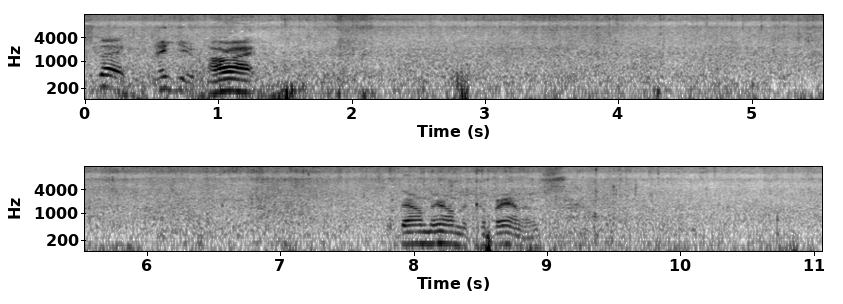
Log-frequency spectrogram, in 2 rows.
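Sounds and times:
surf washing against rocks: 0.0 - 11.0
wind on microphone: 0.0 - 11.0.

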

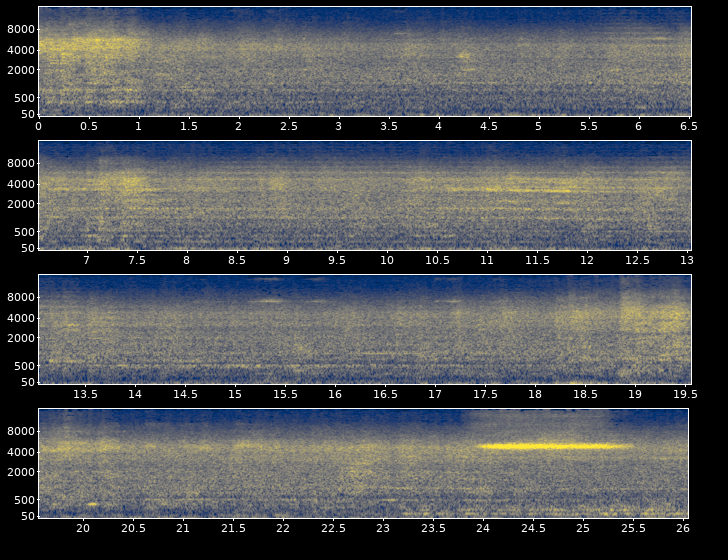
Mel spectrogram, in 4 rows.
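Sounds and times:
train wheels rumbling on rail: 0.0 - 26.0.

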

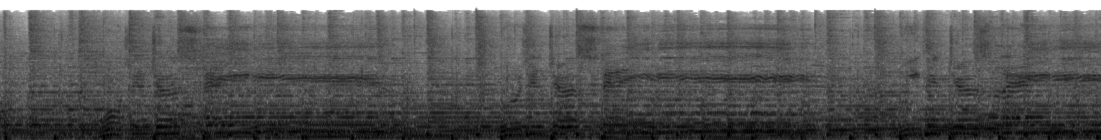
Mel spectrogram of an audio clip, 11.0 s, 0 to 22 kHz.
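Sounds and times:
drum beat: 0.0 - 11.0
electric bass: 0.0 - 11.0
strummed acoustic guitar: 0.0 - 11.0.

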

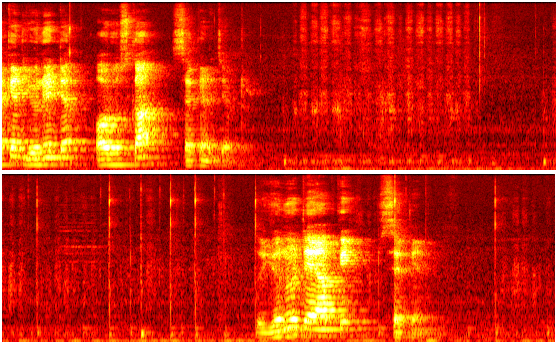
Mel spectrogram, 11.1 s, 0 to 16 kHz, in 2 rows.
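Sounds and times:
stylus scratching on pen tablet: 2.8 - 4.8, 5.4 - 8.0, 10.3 - 11.0.

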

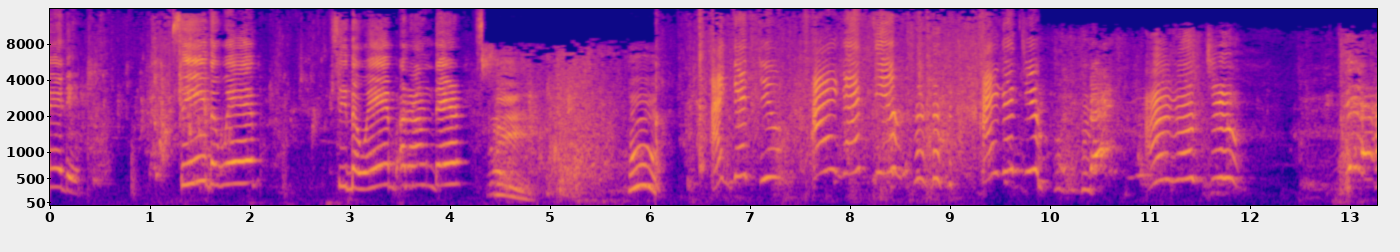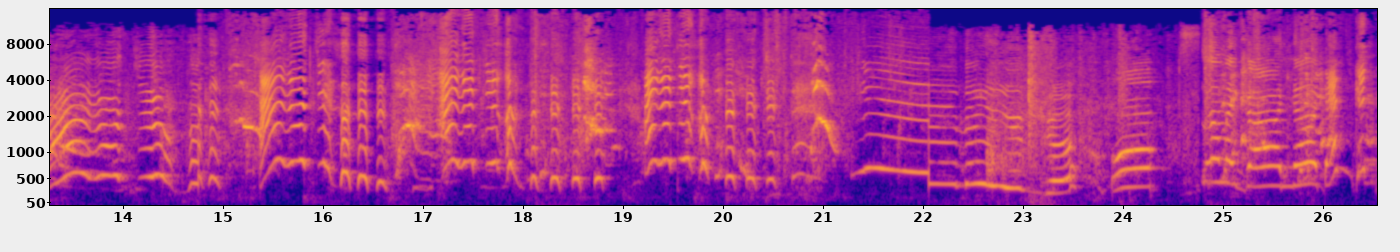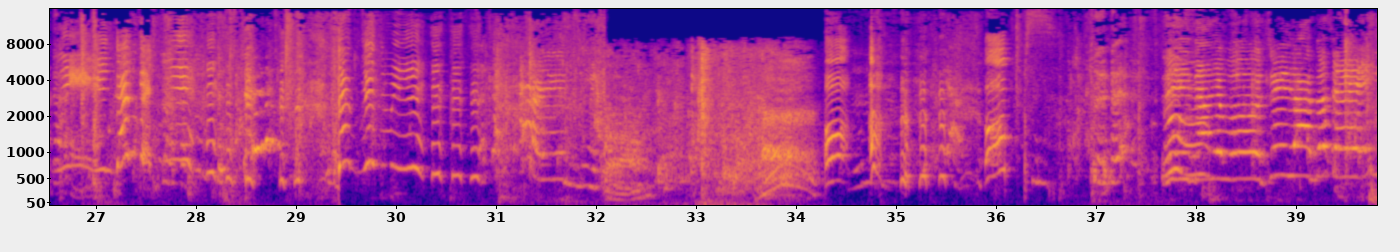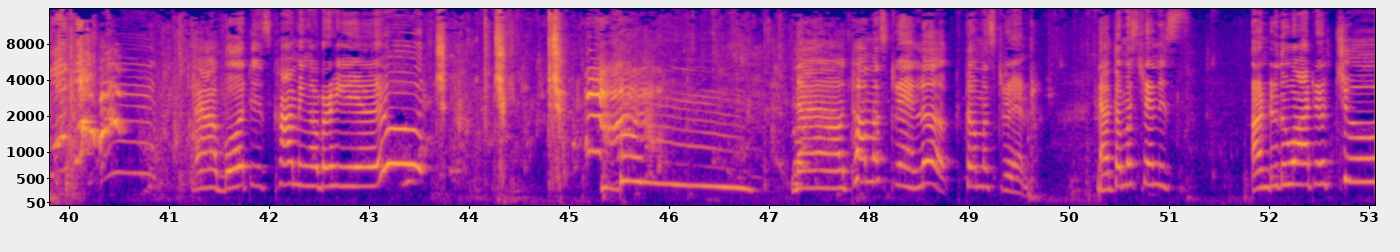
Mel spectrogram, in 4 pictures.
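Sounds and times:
bath water splashing: 0.0 - 52.7.

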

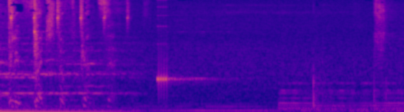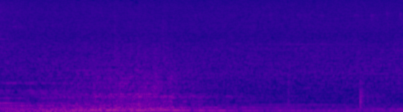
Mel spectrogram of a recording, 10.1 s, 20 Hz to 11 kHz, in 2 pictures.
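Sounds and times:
deep low rumbling drone: 4.7 - 10.0.

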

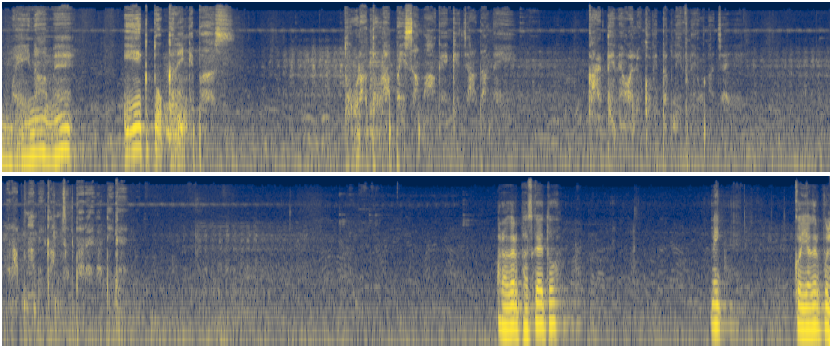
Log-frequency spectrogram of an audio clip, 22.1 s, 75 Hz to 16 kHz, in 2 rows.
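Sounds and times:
men whispering: 0.0 - 3.4, 4.6 - 10.3, 11.0 - 12.9.

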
